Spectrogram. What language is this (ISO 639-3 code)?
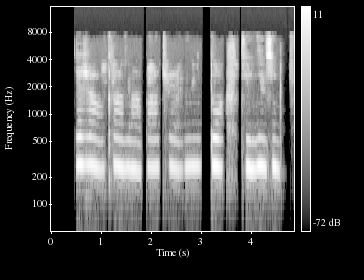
zho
